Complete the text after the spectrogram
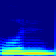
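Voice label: "gun6", Cantonese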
